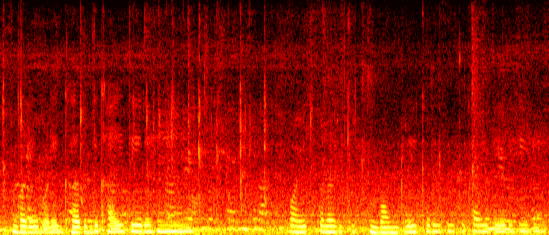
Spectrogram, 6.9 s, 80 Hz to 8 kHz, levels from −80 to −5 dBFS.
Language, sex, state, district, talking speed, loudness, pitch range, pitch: Hindi, female, Chandigarh, Chandigarh, 150 wpm, -15 LUFS, 190-215 Hz, 205 Hz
